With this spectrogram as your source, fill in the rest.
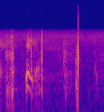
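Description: A finger taps and scrapes a cardboard box.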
